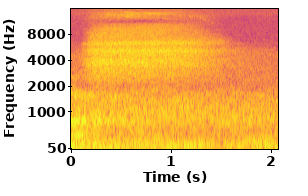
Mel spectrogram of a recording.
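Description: A long, deep breath through the nose, a soft hiss that fades out about a second and a half in, taken just before a round of kapalbhati breathing.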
